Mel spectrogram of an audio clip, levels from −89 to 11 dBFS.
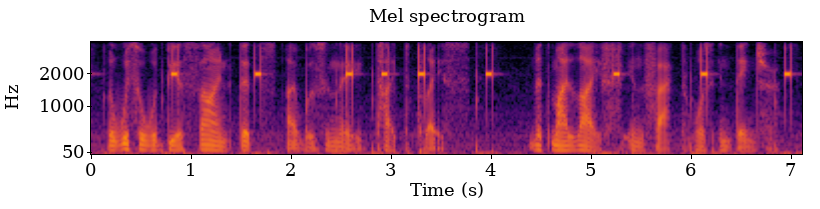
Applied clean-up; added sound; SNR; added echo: none; Telephone; 0 dB; none.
